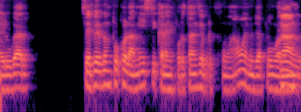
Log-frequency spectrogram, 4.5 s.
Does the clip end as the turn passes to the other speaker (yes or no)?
yes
